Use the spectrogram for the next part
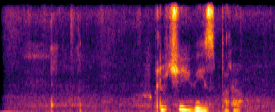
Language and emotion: Russian, sad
